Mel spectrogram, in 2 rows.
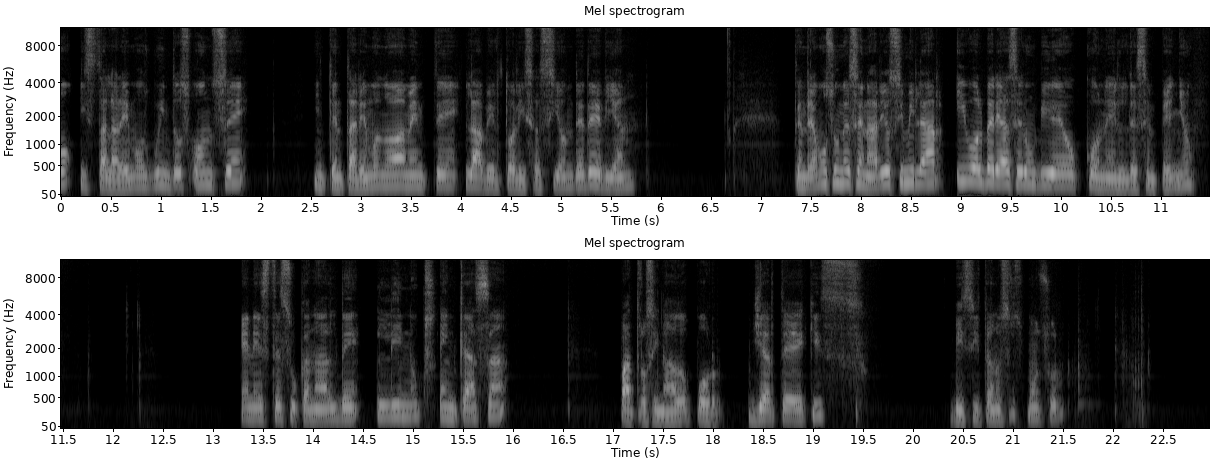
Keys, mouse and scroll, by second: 22.7 ctrl+super+0.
